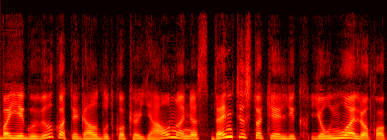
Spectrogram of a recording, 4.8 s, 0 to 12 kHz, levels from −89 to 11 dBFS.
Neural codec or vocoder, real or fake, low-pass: autoencoder, 48 kHz, 32 numbers a frame, DAC-VAE, trained on Japanese speech; fake; 10.8 kHz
